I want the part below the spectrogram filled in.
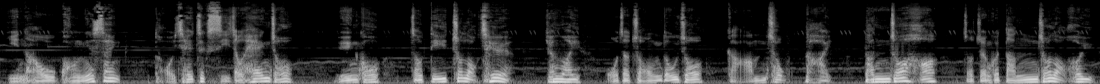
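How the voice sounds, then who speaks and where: A man's voice: lowish voice, mellow, slightly rough. A man with a Cantonese accent narrating a first-person ghost story in a colloquial, suspenseful late-night radio style.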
